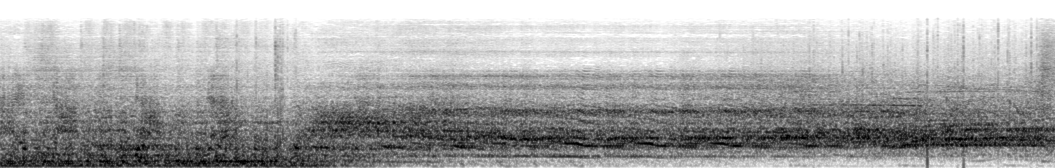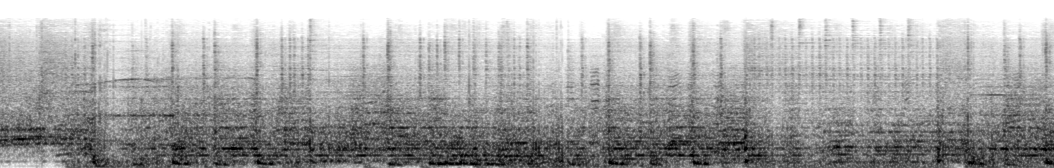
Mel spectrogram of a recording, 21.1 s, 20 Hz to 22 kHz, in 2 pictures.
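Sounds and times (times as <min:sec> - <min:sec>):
crowd cheering: 0:03.0 - 0:21.0
live metal band: 0:10.4 - 0:21.0
orchestral keyboard: 0:11.4 - 0:21.0.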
